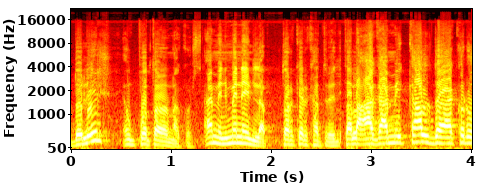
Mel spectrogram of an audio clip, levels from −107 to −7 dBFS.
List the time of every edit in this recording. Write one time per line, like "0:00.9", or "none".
0:01.2
0:02.6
